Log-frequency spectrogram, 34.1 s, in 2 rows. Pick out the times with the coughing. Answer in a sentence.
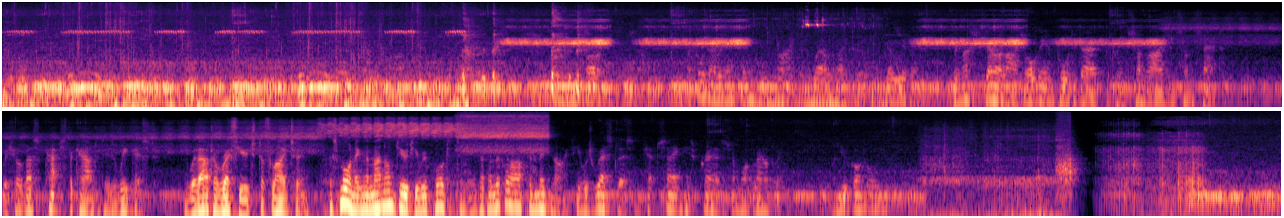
The coughing can be heard from 6.1 to 7.8 s.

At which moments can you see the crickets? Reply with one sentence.
The crickets can be heard from 0.0 to 24.4 s.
